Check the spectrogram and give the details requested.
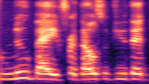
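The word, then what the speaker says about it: Nubay: them in the chat but let's talk about new bay okay and it's spelled n u b a y okay new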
